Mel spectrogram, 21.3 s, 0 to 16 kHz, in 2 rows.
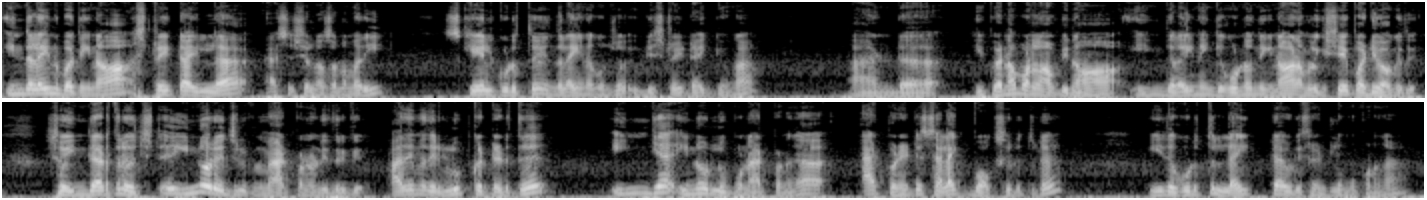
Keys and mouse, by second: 3.1 click, 8.0 g, 11.7 click, 19.2 g, 19.9-21.3 drag.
